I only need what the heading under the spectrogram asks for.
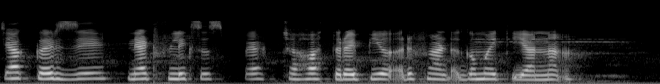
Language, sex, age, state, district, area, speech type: Kashmiri, female, 18-30, Jammu and Kashmir, Kupwara, urban, read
